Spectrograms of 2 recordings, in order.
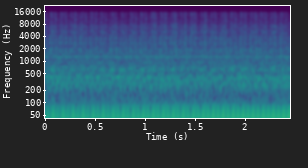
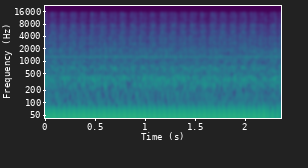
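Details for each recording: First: Embroidery machine stitching in an 8x8 hoop with gummy, sticky marks: fast, even stitching clatter with a faint thin squeak as the hoop drags on residue; owner wiped it down, expects it to work itself out. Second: Embroidery machine in an 8x8 hoop: fast, even stitching rhythm with a steady whir and no squeak or catch; runs smoothly.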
